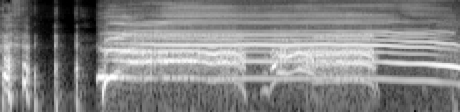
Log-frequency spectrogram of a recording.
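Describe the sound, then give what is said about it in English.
The video game character Eggman lets out a loud, drawn-out shriek of pain as Charmy stabs him, held for several seconds with a wavering pitch, preceded by a few short clipped vocal bursts. “Yes, the following Eggman just shrieking in pain from Charmy stabbing him.”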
